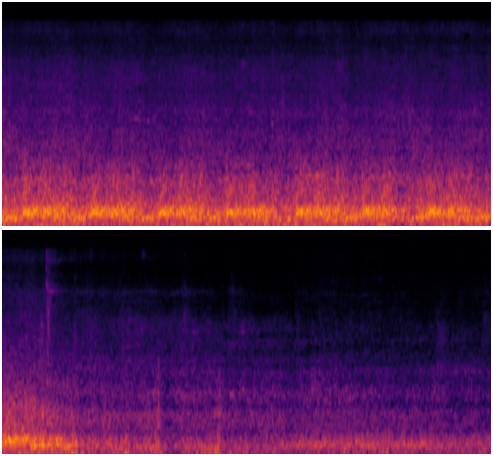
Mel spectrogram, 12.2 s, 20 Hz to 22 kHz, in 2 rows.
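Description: Southern Class 377 electric multiple unit passing close by at speed, a loud rumble of wheels on rail with a repeating beat as the carriages go by. About seven seconds in it drops to a quieter rumble that fades away.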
